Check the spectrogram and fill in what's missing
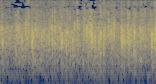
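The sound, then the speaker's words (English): A crowd claps steadily, the dense patter of many hands at a fairly loud level, with no pauses and no voices on top. “You can clap better than what you're doing.”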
